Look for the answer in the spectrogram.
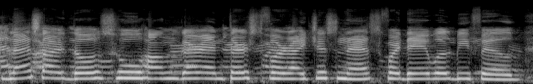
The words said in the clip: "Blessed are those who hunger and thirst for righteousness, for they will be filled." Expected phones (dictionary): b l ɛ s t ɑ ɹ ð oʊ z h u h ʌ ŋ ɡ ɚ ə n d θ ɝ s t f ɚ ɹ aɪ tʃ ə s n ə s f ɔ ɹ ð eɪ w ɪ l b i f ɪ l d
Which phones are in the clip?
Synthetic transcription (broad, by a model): b l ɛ s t ɑ ɹ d oʊ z h u h ʌ ŋ ɡ ɚ ə n d t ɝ s t f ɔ ɹ aɪ tʃ ə s n ə s f ɔ ɹ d eɪ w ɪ l b i f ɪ l d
